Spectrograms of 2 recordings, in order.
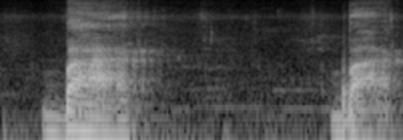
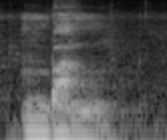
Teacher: the low falling tone, which is represented by the word bar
